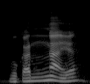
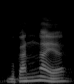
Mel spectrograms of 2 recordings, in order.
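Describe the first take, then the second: The two takes are said the same way.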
